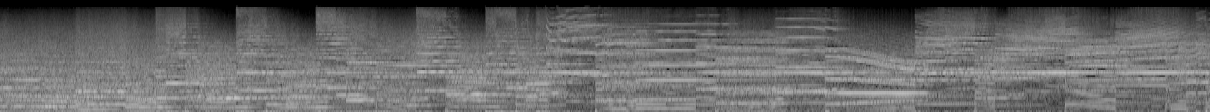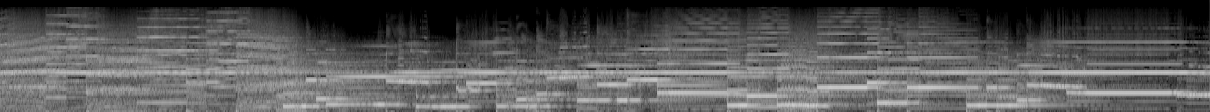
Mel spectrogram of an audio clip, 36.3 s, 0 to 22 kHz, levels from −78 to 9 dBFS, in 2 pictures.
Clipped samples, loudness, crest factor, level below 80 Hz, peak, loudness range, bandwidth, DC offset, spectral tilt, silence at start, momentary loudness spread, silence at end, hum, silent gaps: under 0.1%; -14 LUFS; 10 dB; -40 dBFS; -4 dBFS; 4 LU; 16.5 kHz; under 0.1%; -2 dB/octave; 0 s; 6 LU; 0 s; none; none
